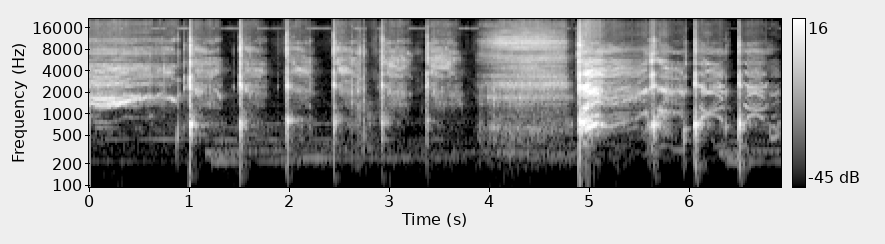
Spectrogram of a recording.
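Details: About ten harsh, wet-sounding coughs in bursts ending with throat clearing; an impression of a smoker's cough performed in a comedy skit, not a real patient.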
